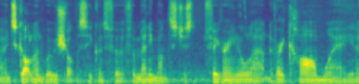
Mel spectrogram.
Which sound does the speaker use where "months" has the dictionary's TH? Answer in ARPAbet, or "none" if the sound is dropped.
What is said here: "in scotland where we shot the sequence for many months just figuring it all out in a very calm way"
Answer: TH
